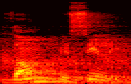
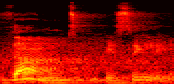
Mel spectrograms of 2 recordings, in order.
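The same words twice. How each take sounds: First: It is said fast with the nt becoming m. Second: It is said slowly with the t kept. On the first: "when people speak faster, they are going to pronounce like this" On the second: "it's pronounced "don't be silly" uh, when when we speak slowly"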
